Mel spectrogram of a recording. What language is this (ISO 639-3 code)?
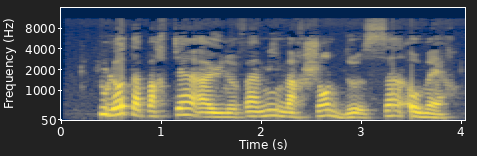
fra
